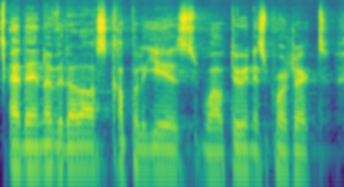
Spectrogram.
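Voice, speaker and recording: Very deep and low, a man's voice in a London accent races at a very fast pace with monotone, flat intonation. The recording is very clean, with a silent background. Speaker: DJ and author giving a talk. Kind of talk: public talk.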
